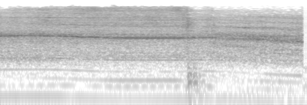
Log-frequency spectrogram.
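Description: A saw cuts steadily through a wooden board for a box shelf, with a continuous loud rasping drone that shifts slightly in pitch midway, close up and with no talk.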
